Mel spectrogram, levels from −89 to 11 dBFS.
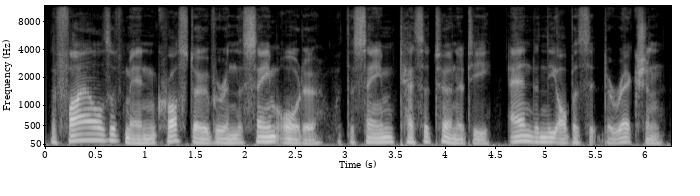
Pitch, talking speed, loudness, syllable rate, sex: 100 Hz, 180 wpm, -17 LUFS, 5.4 syllables/s, male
